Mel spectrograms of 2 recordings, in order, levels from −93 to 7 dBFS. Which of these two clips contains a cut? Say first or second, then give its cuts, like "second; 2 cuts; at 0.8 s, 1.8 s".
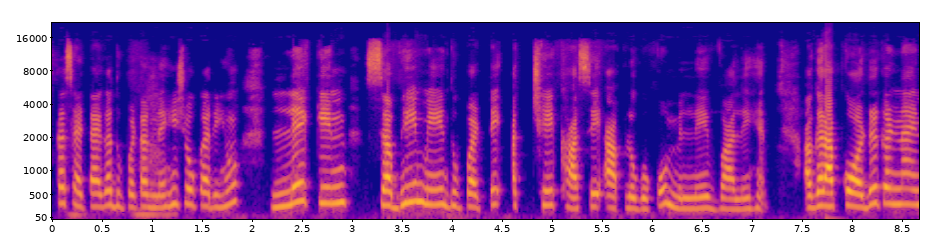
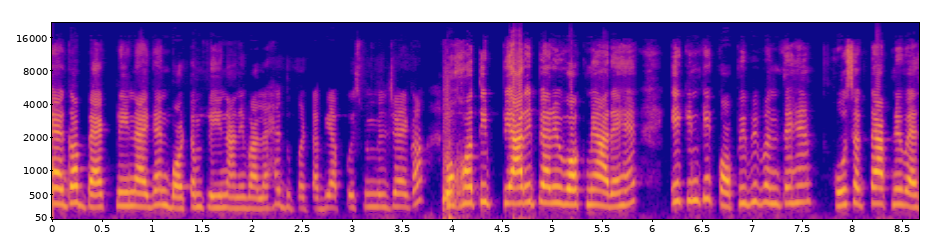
second; 1 cut; at 3.8 s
